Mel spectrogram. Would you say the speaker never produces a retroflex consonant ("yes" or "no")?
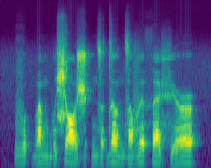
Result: yes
